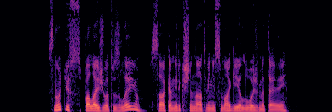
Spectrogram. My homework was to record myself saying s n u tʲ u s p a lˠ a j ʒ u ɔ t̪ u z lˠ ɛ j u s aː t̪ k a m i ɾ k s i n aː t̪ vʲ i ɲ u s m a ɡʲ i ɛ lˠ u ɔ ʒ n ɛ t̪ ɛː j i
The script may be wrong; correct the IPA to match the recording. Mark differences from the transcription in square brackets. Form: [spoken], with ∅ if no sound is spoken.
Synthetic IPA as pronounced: s n u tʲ u s p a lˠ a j ʒ u ɔ t̪ u z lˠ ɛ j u s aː [∅] k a m i ɾ k [ʃ] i n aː t̪ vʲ i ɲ u s m a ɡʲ i ɛ lˠ u ɔ ʒ [m] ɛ t̪ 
